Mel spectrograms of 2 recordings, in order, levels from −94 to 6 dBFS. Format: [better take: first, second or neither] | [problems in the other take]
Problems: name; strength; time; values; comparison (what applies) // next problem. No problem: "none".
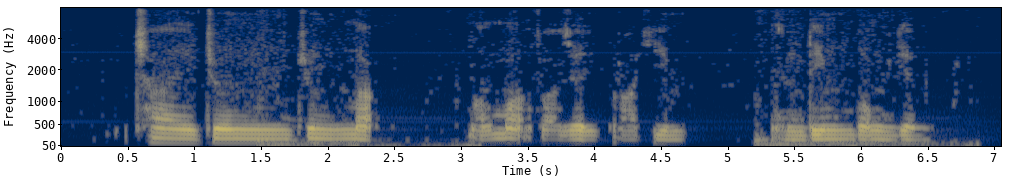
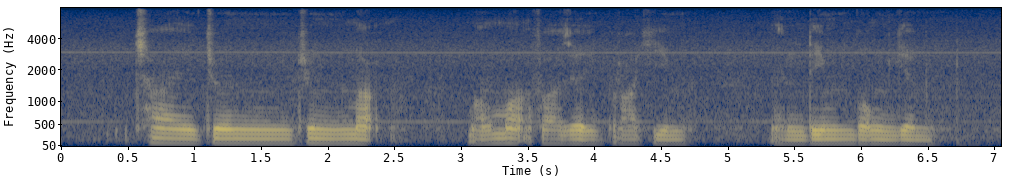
second | noise reduction (classical method spectral subtraction)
